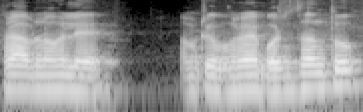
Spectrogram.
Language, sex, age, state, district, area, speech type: Odia, male, 45-60, Odisha, Malkangiri, urban, spontaneous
